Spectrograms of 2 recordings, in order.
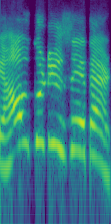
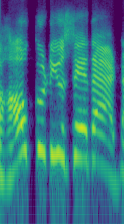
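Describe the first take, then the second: First: Louder, higher, slow mock yell; hammed-up louder retort; mock shout. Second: High, slow mock yell; hammed-up angry retort; mock shout. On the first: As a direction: shout it back harder. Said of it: "आप भी बोलोगे". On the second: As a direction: shout it back. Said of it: "वो भी चिल्ला रहा है".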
